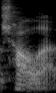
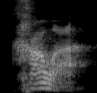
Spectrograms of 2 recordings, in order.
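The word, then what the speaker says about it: challah: It's not chala. It's kala.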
